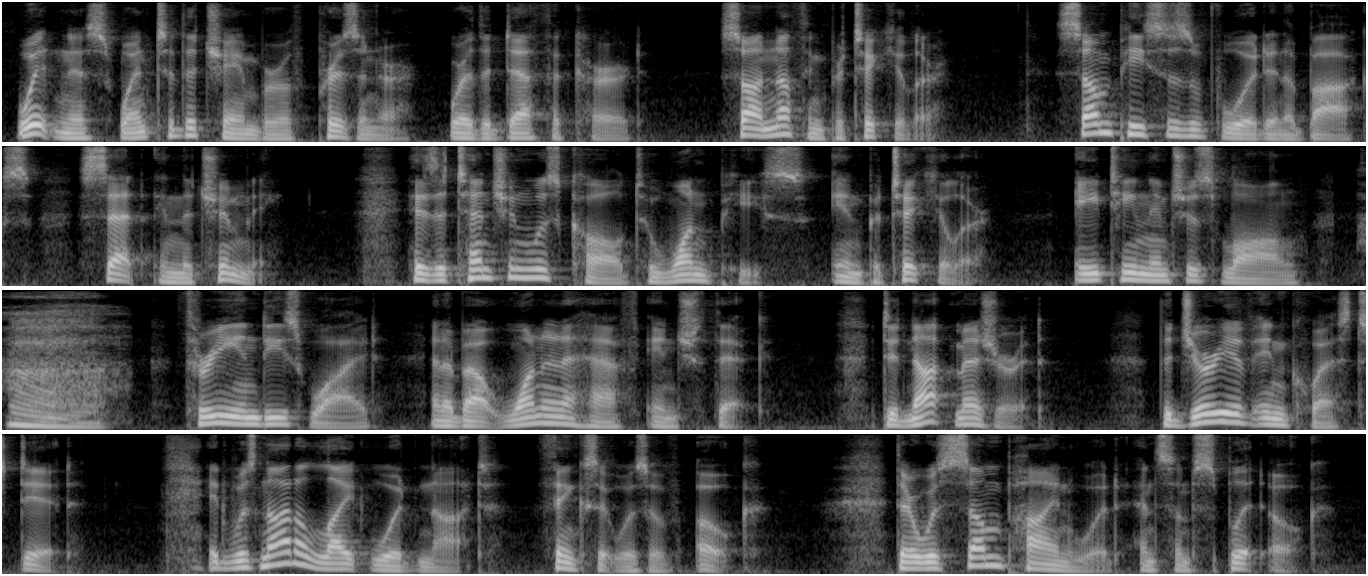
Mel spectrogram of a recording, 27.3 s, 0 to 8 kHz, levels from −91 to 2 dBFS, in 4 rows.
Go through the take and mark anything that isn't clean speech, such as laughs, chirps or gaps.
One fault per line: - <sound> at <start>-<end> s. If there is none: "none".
- sigh at 13.6-14.3 s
